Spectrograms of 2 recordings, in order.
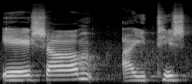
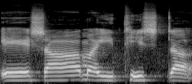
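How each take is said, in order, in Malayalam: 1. രണ്ട് വാക്കുകളും വേറെ വേറെയാണ് പറയുന്നത്. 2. രണ്ട് വാക്കുകളും ചേർത്ത് ഒന്നാക്കി പറയുന്നു.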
